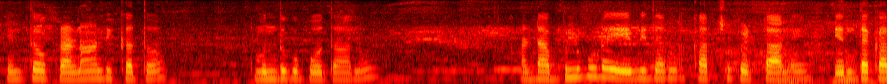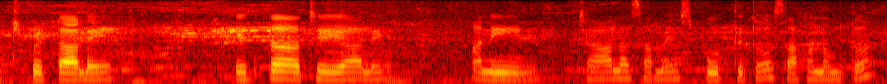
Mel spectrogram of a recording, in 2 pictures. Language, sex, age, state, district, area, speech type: Telugu, female, 30-45, Telangana, Warangal, rural, spontaneous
